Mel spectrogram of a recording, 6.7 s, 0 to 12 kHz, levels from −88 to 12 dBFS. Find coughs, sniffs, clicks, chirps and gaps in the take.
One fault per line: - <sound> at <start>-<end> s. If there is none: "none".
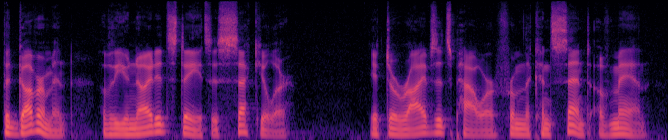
none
